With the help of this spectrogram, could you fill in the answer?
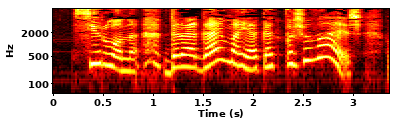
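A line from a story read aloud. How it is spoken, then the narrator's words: Warm exclamation. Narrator (Russian): воскликнула она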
